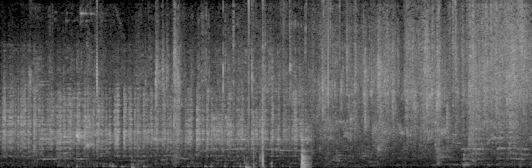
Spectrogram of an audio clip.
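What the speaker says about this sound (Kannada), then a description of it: "ಗಾಡಿ ವಾಶ್ ಆಗುತ್ತೆ." Steady running water splashes continuously while a vehicle is washed, with a few brief scraping knocks and bumps partway through, no talking.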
